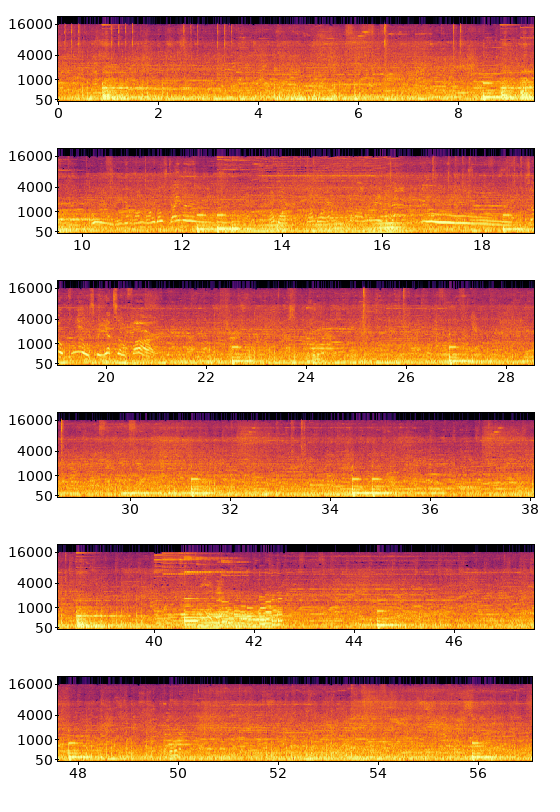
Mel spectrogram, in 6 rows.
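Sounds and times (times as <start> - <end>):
slot machine game music: 8.6 - 16.8, 38.5 - 43.9.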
